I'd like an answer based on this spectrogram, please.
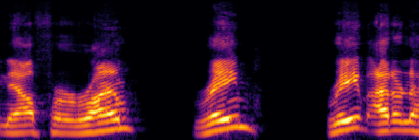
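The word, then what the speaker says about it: Reims: r-e-i-m-s go ahead Charlie how do I say it dream oh it's a stream it's like Tim it's Tim Reams a dream French Club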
